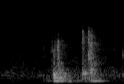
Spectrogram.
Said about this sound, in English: When there was a knock on the door, I answered.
